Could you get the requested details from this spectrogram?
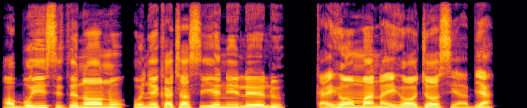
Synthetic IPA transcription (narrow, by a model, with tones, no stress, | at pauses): ɔ˦bʊ˨ɣɪ˦si˦t̬e˦nɔ˦nʊ˦o˦ɲe˦ka˦t͡ʃa˦si˦ɦe˦niː˦le˦e˦lu˦ | ka˨i˦ɦɔ˦ma˦na˨i˦ɦɔ˦d͡ʒɔ˦sɪ̰˨a̰˨bja˦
